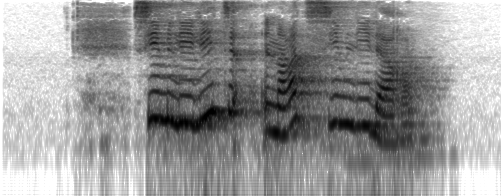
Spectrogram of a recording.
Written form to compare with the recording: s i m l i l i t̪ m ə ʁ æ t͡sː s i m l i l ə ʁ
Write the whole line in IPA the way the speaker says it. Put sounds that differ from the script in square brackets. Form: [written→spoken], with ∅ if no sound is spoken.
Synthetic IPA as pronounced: s i m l i l i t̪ [m→n] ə ʁ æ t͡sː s i m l i l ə ʁ

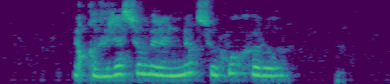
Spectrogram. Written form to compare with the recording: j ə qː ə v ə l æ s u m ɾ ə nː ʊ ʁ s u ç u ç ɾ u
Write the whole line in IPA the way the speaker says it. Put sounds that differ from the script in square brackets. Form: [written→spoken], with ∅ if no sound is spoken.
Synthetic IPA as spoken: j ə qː ə v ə l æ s u m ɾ ə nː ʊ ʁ s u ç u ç ɾ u

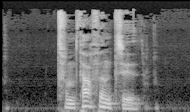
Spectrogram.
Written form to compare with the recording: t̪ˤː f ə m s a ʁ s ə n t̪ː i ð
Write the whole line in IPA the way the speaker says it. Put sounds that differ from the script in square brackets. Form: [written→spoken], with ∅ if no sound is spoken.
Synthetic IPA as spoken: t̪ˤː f ə m [s→θ] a ʁ [s→θ] ə n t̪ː i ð

